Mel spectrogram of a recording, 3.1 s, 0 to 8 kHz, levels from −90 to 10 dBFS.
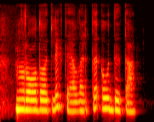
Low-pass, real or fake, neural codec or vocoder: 7.2 kHz; real; none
